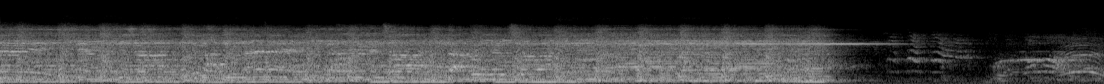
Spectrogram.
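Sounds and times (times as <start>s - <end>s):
punk rock band chord: 0.0s - 8.4s
high ringing tone: 6.5s - 9.8s.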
